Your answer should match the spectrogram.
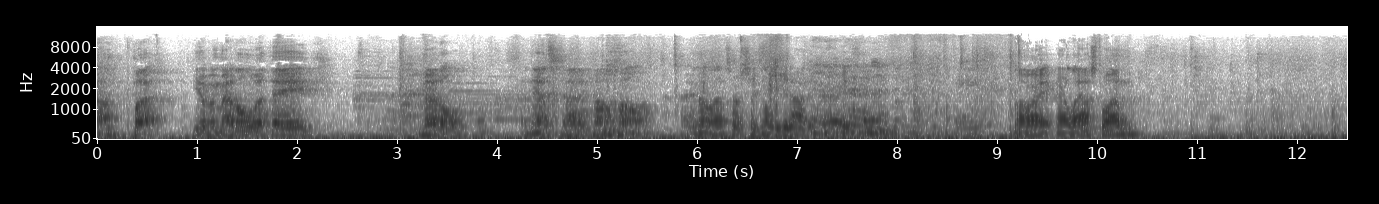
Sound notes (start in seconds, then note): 2.7 bell ringing; 6.7 students muttering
